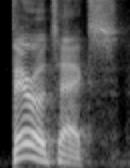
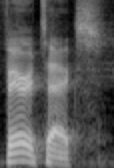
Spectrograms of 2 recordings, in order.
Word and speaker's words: Fairtex: Ferrotex. Yo, brother, you just knocked out that pronunciation for me. Yo, listen, Fairtex.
